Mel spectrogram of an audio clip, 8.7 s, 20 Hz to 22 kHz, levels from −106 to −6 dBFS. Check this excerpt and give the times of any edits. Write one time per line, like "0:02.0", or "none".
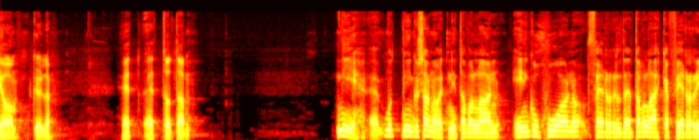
0:04.8
0:06.3
0:07.3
